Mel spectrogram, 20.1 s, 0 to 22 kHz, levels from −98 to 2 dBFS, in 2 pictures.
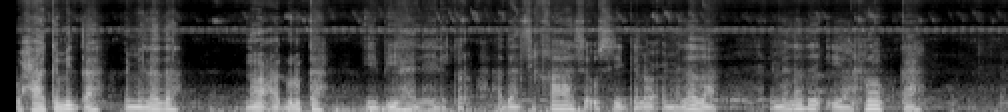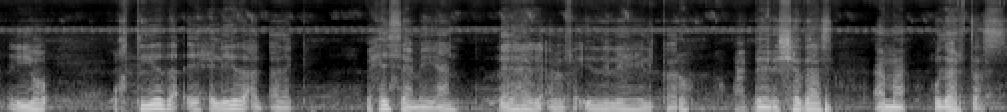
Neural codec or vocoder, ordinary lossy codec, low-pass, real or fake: vocoder, 44.1 kHz, 128 mel bands, Pupu-Vocoder; none; none; fake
